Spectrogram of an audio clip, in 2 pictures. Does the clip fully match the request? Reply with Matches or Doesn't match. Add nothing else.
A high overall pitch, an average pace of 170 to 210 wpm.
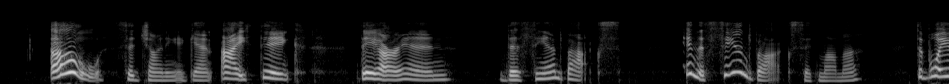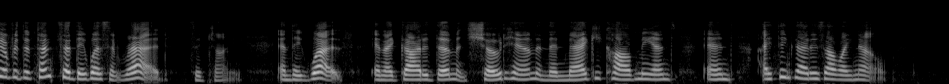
Doesn't match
